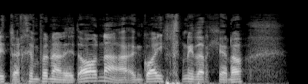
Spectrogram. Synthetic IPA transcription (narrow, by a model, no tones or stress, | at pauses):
ɪdrɛχənvənaneɨdɔnaə̰nɡwajθɔniðarɬɛnɔ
